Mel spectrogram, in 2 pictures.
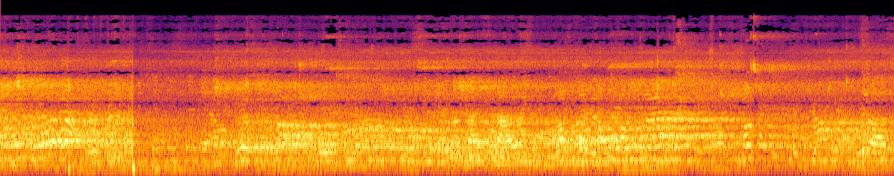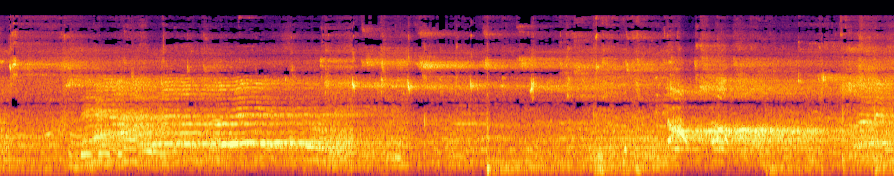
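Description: A ball thuds against the floor as players kick it.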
